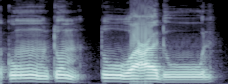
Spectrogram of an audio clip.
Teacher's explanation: نون ساکن کے بعد تا ہے اخفا ہوگا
